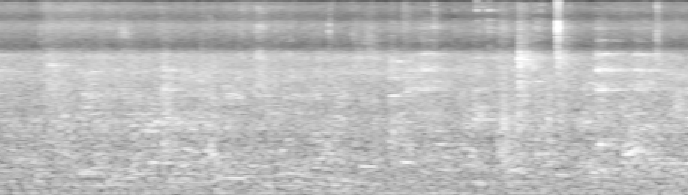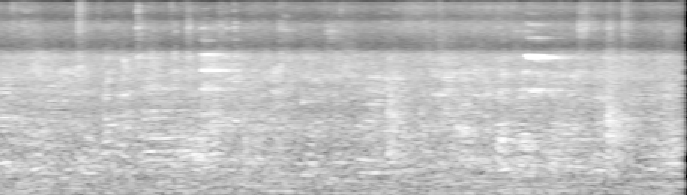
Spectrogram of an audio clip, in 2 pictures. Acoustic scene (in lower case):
crowded indoor space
